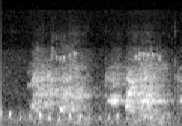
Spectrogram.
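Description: Near silence: faint outdoor garden ambience with a few faint, distant animal calls.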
